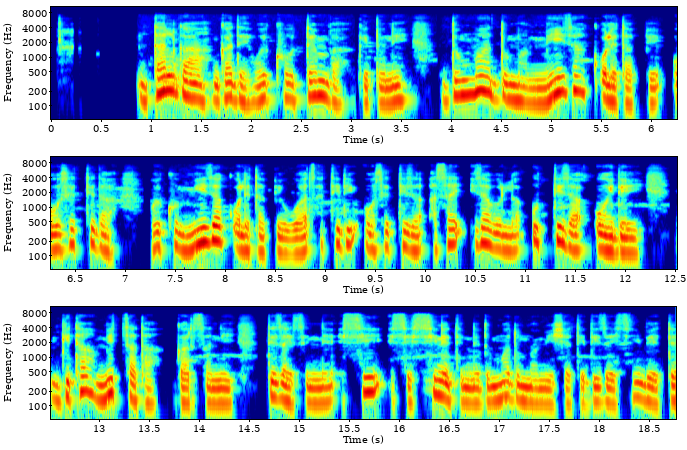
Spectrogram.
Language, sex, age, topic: Gamo, female, 18-24, government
